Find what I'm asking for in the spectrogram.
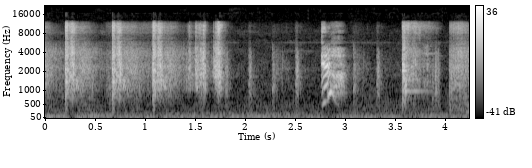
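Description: Rapid gunshots from the mobile battle game Free Fire ring out in sharp bursts, several distinct cracks and short volleys spread across the clip over a low background rumble.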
